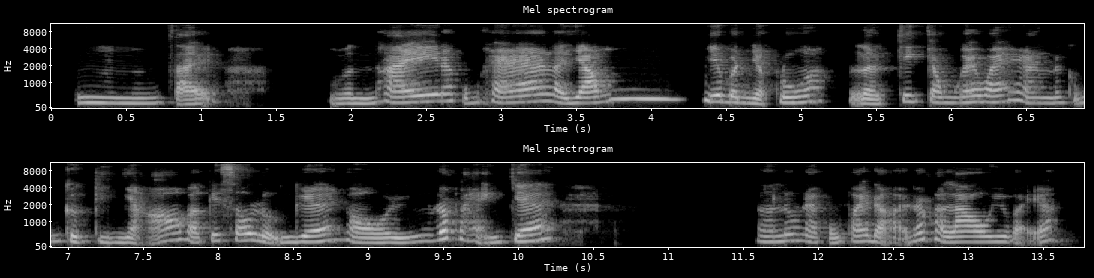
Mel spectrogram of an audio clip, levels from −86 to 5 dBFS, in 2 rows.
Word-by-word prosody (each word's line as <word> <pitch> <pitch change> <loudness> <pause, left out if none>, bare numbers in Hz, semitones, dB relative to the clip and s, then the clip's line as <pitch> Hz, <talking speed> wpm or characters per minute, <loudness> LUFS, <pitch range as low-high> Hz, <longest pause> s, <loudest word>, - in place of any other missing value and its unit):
Ừm. 205 -2 -3
Tại - - 0 0.7
mình 190 0 -2
thấy 240 +5 +5
nó 280 - +1
cũng 210 +3 -9
khá 240 +5 +3
là 245 - +2
giống 210 +2 +4 0.7
với 260 0 +4
bên 230 -4 0
Nhật 190 +1 -2
luôn 220 +3 +2
á, 270 +1 -5 0.2
là 180 -1 0
cái 260 0 -2
trong 220 -2 -2
cái 230 +2 +1
quán 250 +6 +1
ăn 205 -1 -3
nó 210 - -5
cũng 230 +2 -10
cực 215 -2 +1
kỳ 200 -2 -6
nhỏ 225 +9 -2
và 195 - -1
cái 250 - -2
số 265 +1 +2
lượng 200 -6 -1
ghế 220 +4 +3
ngồi 185 -2 +1 0.2
rất 320 +1 +5
là - - -5
hạn 195 +3 -5
chế 240 +8 +4 1.4
nên 220 0 -4
lúc 255 +1 -4
nào 215 -5 -3
cũng 180 +2 -5
phải 225 +1 0
đợi 210 - -2
rất 285 +4 -2
là - - +1
lâu 210 +1 +3
như 215 - -1
vậy - - -5
á. 255 +1 -5
220 Hz, 205 wpm, -24 LUFS, 200-250 Hz, 1.4 s, thấy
